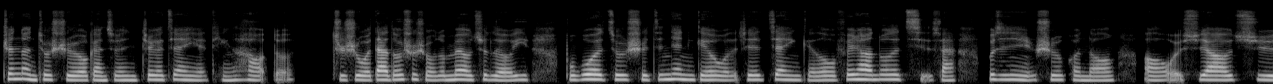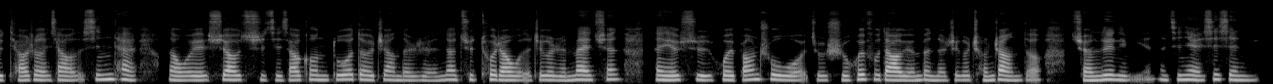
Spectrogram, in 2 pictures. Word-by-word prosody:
真 250 0 +1
的 245 -3 +3
就 225 +1 0
是 205 -1 +1
我 195 - +3
感 200 -1 +1
觉 200 0 -2
你 200 0 +1
这 220 +3 -1
个 215 - +3
建 210 -1 0
议 - - -1
也 195 0 -4
挺 195 0 -4
好 205 -1 -1
的。 225 - -8 0.4
只 210 - -3
是 210 - 0
我 200 -1 +4
大 210 +1 +6
多 215 +1 +2
数 230 +1 -1
时 225 -2 -3
候 195 -1 0
都 205 - 0
没 215 +2 +4
有 215 -1 +5
去 220 +2 -3
留 190 -2 +1
意， 210 +1 -1 0.3
不 210 - 0
过 230 +2 +6
就 220 0 +1
是 215 0 -1
今 225 +3 -1
天 240 -1 +3
你 215 - +1
给 210 -1 +1
我 205 -1 +1
的 195 - -5
这 - - -16
些 215 0 +2
建 220 0 0
议 205 -1 -1
给 200 -2 -5
了 195 +1 0
我 200 - 0
非 230 +3 +1
常 225 -1 +6
多 225 0 0
的 230 0 +2
启发。 195 -3 -5 0.3
不 230 - +2
仅 220 -1 0
仅 210 -2 +1
是 215 0 -1
可 205 -1 -4
能， 190 0 0 0.3
呃， 195 -1 0
我 - - -3
需 220 - -3
要 205 -1 +5
去 210 -1 -1
调 195 0 -1
整 205 -1 0
一 - - -5
下 200 0 0
我 190 0 -2
的 205 - -10
心 225 +2 0
态， 230 -4 0 0.3
那 205 -2 0
我 195 0 0
也 195 0 +1
需 215 +2 -2
要 210 -1 +5
去 210 0 -6
结 200 0 -4
交 200 +1 0
更 215 -1 -1
多 220 +1 +2
的 220 -3 0
这 215 +2 -4
样 200 -1 -1
的 195 0 -2
人 190 0 -5
那 220 +1 0
去 215 +1 -6
拓 225 +1 -1
展 200 -1 +4
我 195 - -2
的 - - -6
这 205 +1 -5
个 205 0 +2
人 190 -1 -1
脉 210 +2 +3
圈， 230 +2 -3 0.3
那 215 - 0
也 200 0 +4
许 210 -2 -2
会 205 +1 0
帮 215 +3 +1
助 230 -3 +1
我 195 -1 0
就 200 -2 -6
是 200 0 -4
恢 230 +3 +1
复 230 0 -5
到 200 -2 +5
原 190 0 0
本 205 -1 -1
的 190 0 -3
这 200 +1 -6
个 205 0 -3
成 195 0 -3
长 200 -3 +3
的 210 - -5 0.3
旋 195 0 +1
律 220 +1 +4
里 210 -2 0
面。 215 +3 -12
那 215 - -3
今 215 +1 -3
天 215 -1 +3
也 195 - -1
谢 230 +4 -2
谢 220 -2 -1
你。 200 +1 -4
210 Hz, 305 characters per minute, -23 LUFS, 200-220 Hz, 0.4 s, 大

